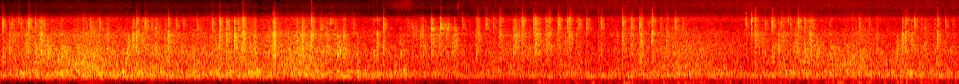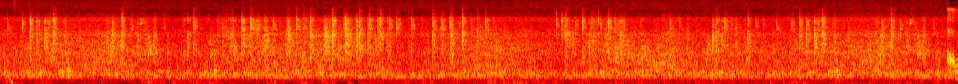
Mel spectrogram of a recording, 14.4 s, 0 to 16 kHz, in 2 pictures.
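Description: MRT-3 train running in Minecraft, a steady loud rumbling rail noise with rhythmic clattering throughout, no voices.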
